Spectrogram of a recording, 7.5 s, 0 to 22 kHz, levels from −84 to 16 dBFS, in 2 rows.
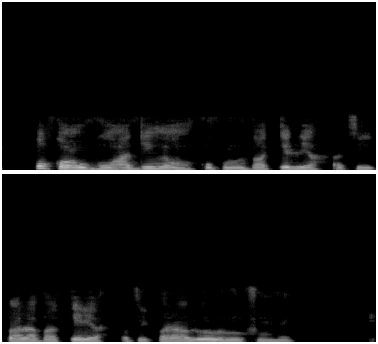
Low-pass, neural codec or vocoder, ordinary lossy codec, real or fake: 7.2 kHz; codec, 24 kHz, 0.9 kbps, WavTokenizer, medium music audio release; none; fake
